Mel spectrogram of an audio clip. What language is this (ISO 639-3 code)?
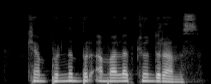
uzb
